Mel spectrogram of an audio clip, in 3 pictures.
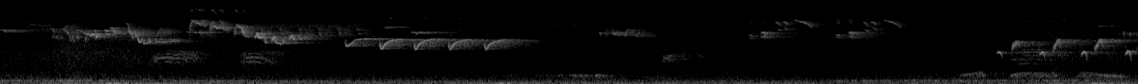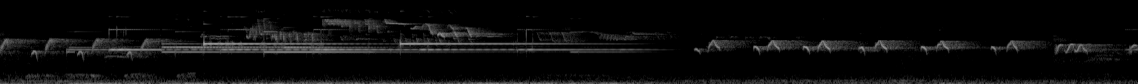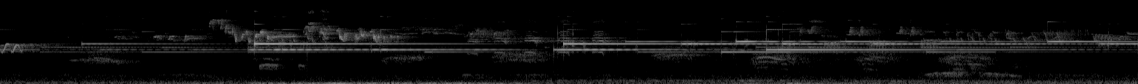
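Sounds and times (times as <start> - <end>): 
wind chimes in a forest: 0.0 - 5.6, 10.0 - 34.1.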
